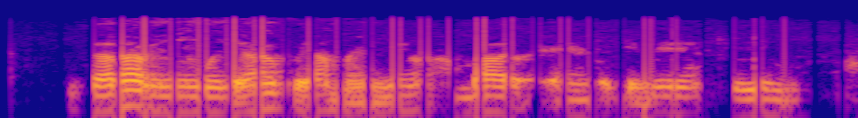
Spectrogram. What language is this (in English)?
Swahili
